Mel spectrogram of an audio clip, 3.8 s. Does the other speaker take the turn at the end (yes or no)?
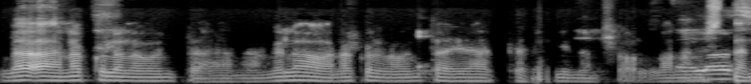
yes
